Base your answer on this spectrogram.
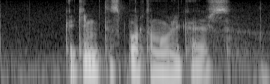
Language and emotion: Russian, neutral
